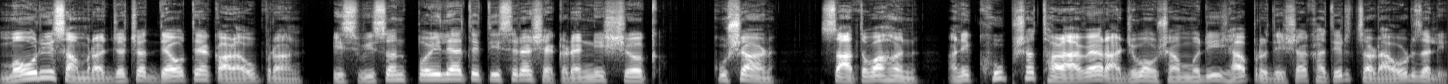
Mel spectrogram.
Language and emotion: Goan Konkani, neutral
